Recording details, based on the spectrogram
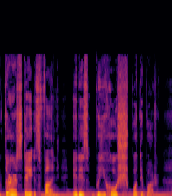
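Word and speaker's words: বৃহস্পতিবার: is fun it is brihosh bottibar because the s is in sh so like uh brioche bread is how i remembered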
